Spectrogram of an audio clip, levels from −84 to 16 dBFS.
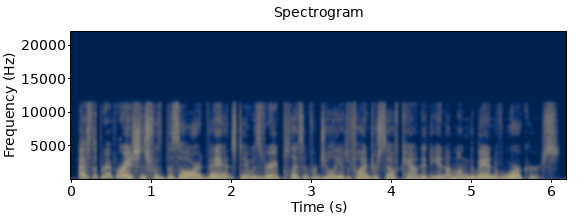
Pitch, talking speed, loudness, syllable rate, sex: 225 Hz, 225 wpm, -19 LUFS, 6.3 syllables/s, female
